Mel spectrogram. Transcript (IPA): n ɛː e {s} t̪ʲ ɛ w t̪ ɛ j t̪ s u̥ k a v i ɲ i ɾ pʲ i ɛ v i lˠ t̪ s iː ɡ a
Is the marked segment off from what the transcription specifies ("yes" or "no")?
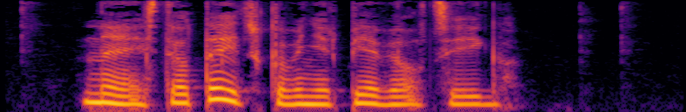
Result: no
